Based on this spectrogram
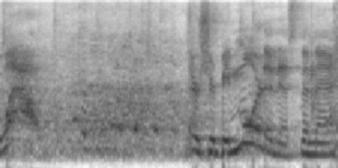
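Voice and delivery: high, laughing mock wow; fake-impressed coach; mock amazed. New coach mock-amazed at easy signup, high and laughing. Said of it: "And I'm like".

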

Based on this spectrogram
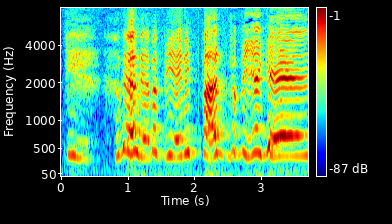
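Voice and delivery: self-pitying, weepy lament; crying. Acted. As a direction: wail it hopelessly through tears. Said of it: "why you're crying".

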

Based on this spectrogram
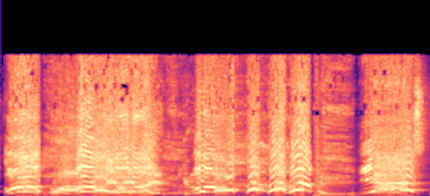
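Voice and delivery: high, loud screams of joy with laughter; ecstatic shouting. Real, not acted. Streamer screaming at a rare case drop, ecstatic shouts. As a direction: lose it over the drop. Big win on case opening.

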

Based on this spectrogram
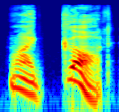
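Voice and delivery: high startled exclamation; cried out. A narrator's reading. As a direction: blurt it out in shock. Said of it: "cried the atheistic cobbler".

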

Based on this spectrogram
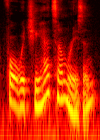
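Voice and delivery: plain reading voice

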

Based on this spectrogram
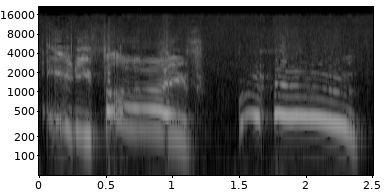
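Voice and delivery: high, drawn-out score call into a whoop; excited cheer. Real, not acted. Player celebrates a score, excited high cheer. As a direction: whoop it up, rising high and loud.

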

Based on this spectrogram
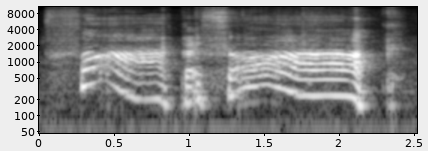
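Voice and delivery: high, drawn-out self-pitying whine; stretched high cry of frustration; frustrated wail. Real, not acted. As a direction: wail it at your own failure. Fails to spell the answer.

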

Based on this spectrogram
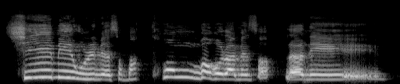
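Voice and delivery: high, drawn-out wailing plea; wailing cry. Retold or imitated. Preacher acting Hezekiah weeping to God, wailing. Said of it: "심히 통곡하니".

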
